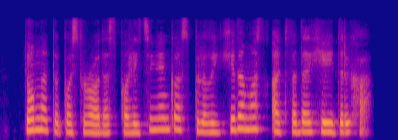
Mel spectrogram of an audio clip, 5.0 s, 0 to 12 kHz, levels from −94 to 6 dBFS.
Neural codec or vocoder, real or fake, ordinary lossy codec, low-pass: codec, 16 kHz, 0.5 kbps, FunCodec, trained on Chinese and English, 25 frames a second; fake; AAC, 64 kbps; 7.2 kHz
